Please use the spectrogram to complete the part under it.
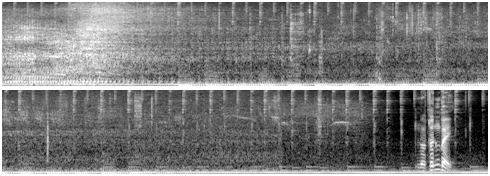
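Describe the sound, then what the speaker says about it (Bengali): A new motorcycle's engine runs with a loud, steady low rumble close by, holding an even idle throughout with no clear revving. "নতুন বাইক"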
